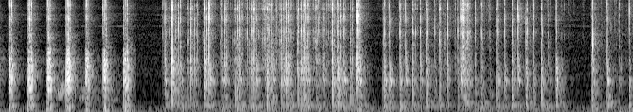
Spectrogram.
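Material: Wood.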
